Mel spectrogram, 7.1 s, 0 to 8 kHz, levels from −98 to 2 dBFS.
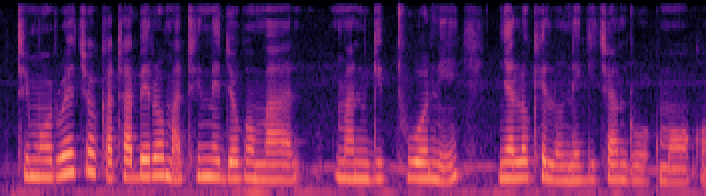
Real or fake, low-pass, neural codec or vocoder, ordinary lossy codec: real; 7.2 kHz; none; Opus, 64 kbps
